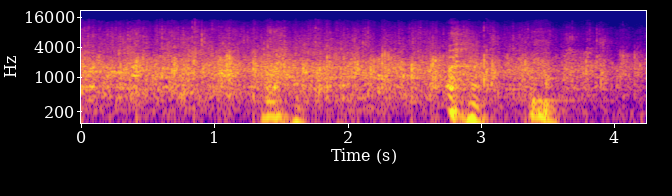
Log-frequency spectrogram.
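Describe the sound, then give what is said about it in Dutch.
Sustained audience applause fills the whole stretch, a dense steady clatter of many hands clapping at once, with a few voices briefly calling out over it. “Geef hem een groot applaus.”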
